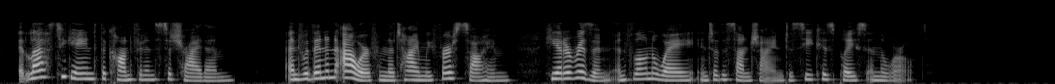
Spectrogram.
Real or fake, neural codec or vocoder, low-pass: real; none; 7.2 kHz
